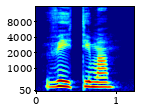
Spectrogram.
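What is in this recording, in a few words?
"vìtima", Sardinian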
